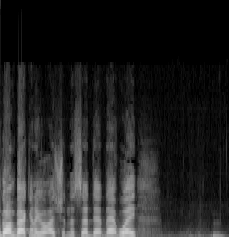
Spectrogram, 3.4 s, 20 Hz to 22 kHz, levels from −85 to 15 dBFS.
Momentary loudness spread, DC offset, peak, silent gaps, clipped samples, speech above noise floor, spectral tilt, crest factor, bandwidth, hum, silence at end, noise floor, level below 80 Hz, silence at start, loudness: 21 LU; 0.7%; 0 dBFS; none; under 0.1%; 36 dB; -4.5 dB/octave; 16 dB; 13 kHz; none; 0.1 s; -51 dBFS; -52 dBFS; 0 s; -15 LUFS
